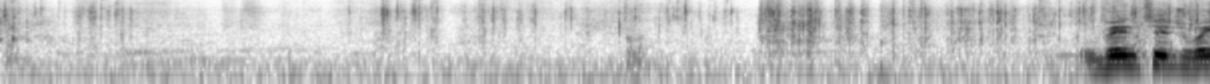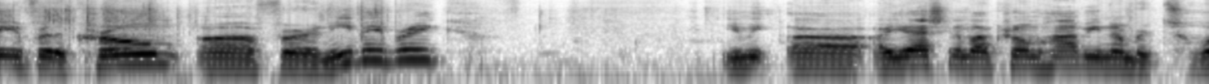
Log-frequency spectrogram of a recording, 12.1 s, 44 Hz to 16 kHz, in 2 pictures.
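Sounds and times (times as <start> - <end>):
plastic wrap crinkling: 0.0 - 8.2.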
